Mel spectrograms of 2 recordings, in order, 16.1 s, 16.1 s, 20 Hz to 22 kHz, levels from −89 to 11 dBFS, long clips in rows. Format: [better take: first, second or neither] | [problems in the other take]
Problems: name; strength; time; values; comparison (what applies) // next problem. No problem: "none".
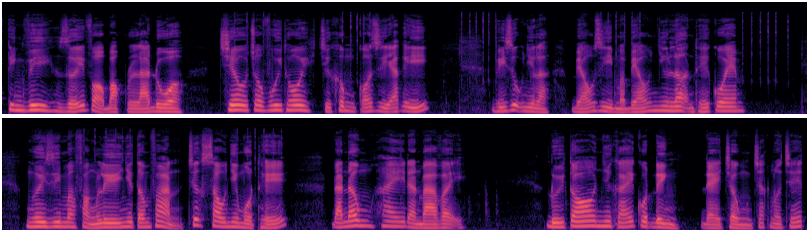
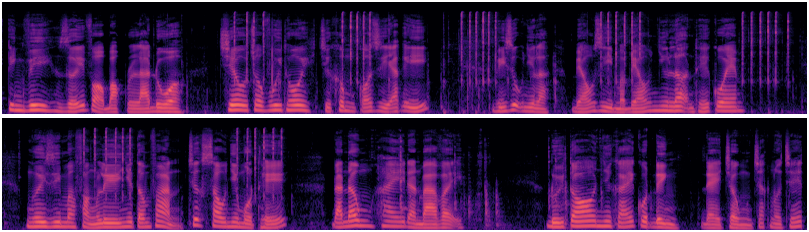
first | household noises; loud; throughout; 9 dB below the speech; faint in the first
